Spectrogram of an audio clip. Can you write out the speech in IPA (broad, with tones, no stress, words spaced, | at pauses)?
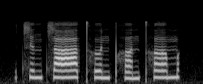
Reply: t͡sɪ˨ŋt͡saː˨˧ t̪ʰɵ˧n pʰɐ˨nt̪ʰɐ˥m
